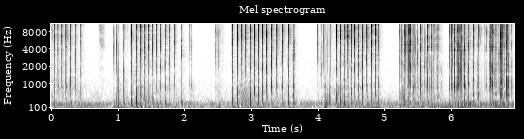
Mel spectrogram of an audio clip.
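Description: Long pink acrylic nails tap and scratch quickly across the studded back of a hard plastic phone case covered with pyramid studs and rhinestones, with the phone inside and held upright on a tripod. Rapid bursts of crisp, bright clicking taps are broken by short pauses. Each tick is dry and stops at once, with no ring.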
